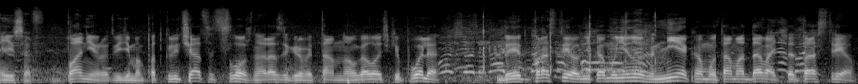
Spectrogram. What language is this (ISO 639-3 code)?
rus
